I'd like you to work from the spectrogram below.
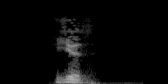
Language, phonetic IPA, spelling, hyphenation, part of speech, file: Bashkir, [jʏ̞ð], йөҙ, йөҙ, numeral / noun, Ba-йөҙ.ogg
- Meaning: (numeral) hundred; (noun) face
